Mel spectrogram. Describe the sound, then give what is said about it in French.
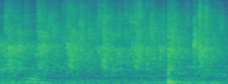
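An audience breaks into steady applause, a dense wash of many hands clapping at once with a brief sharper burst near the end, no one speaking over it. “applaudissez le pas pour rien.”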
